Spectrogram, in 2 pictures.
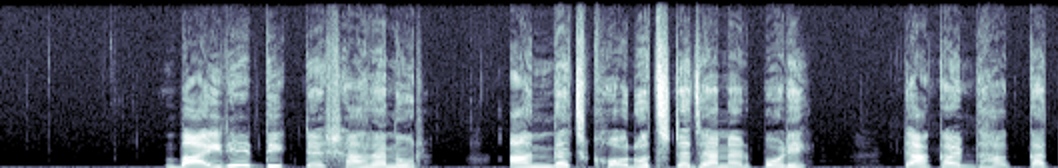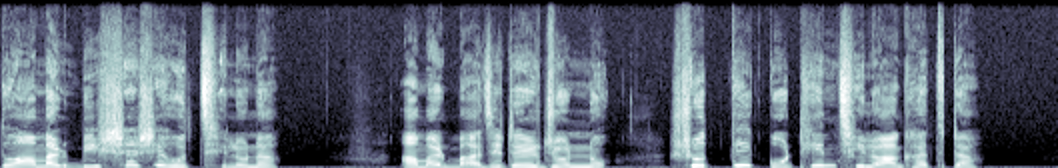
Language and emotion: Bengali, sad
